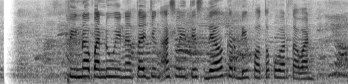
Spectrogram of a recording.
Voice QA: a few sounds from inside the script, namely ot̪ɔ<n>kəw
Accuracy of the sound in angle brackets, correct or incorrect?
incorrect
